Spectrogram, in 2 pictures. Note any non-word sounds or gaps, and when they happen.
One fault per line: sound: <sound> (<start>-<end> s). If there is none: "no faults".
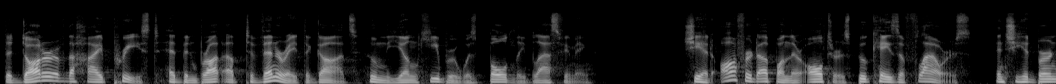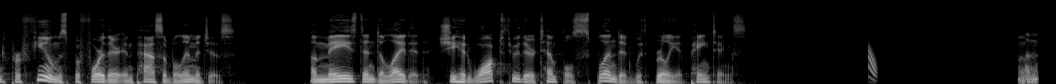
sound: chirp (19.2-19.3 s)
sound: laugh (20.7-20.9 s)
